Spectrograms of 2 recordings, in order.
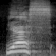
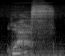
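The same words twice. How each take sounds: First: Said in the usual way. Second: Barely audible whisper; whispered yes. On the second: Acted. Woman answering the gorgeous stranger at the bus stop, whispering. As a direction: let it out as a tiny, tentative whisper.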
